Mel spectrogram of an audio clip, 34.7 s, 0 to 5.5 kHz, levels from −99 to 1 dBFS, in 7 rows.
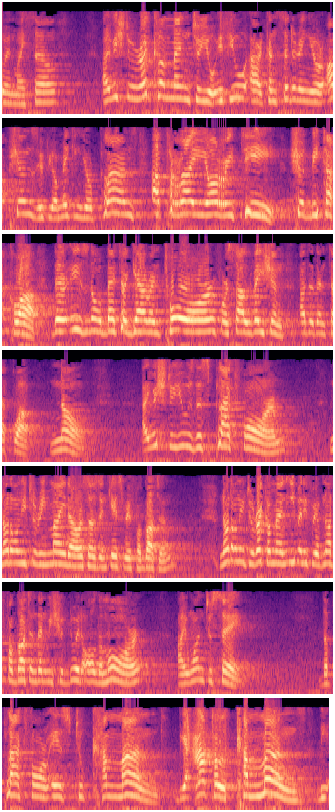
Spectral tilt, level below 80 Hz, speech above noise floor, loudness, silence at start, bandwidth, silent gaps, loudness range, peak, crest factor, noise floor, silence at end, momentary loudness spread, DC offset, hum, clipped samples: -7.5 dB/octave; -40 dBFS; 27 dB; -11 LUFS; 0 s; 5.4 kHz; none; 6 LU; 0 dBFS; 12 dB; -38 dBFS; 0 s; 12 LU; under 0.1%; none; 0.8%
